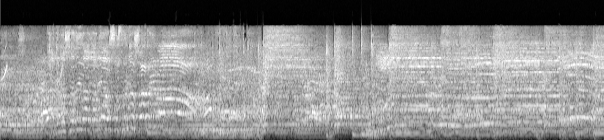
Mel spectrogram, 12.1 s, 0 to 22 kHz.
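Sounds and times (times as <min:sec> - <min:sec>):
drums: 0:00.0 - 0:12.0
live band playing amplified music: 0:00.0 - 0:12.0.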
